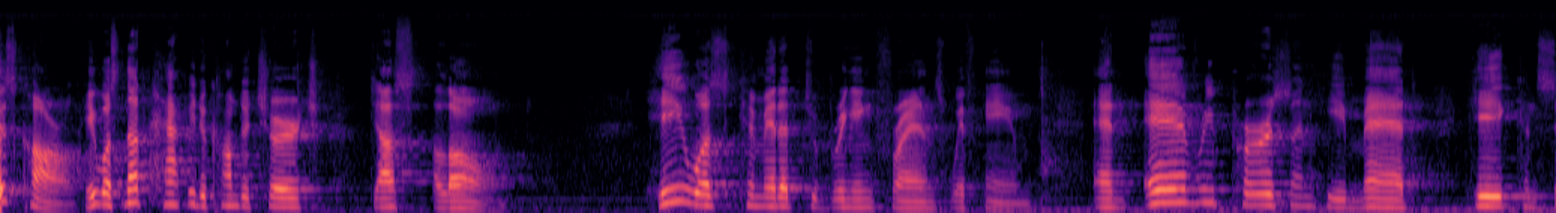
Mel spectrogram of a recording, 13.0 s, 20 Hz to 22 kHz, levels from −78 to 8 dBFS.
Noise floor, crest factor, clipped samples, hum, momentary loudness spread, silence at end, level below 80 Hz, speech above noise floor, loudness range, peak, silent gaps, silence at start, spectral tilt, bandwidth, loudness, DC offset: -60 dBFS; 20 dB; under 0.1%; none; 17 LU; 0 s; -62 dBFS; 35 dB; 4 LU; -6 dBFS; none; 0 s; -5 dB/octave; 16.5 kHz; -24 LUFS; under 0.1%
